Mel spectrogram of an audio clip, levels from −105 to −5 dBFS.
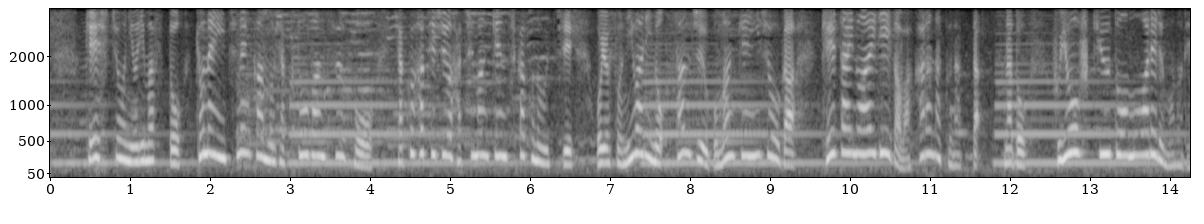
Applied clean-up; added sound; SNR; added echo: none; Wind instrument, woodwind instrument; 13 dB; none.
